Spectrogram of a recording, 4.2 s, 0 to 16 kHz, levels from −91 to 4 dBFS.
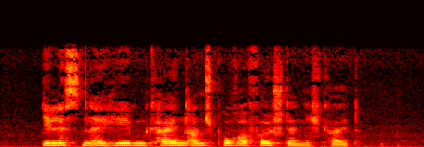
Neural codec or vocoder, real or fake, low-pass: none; real; 10.8 kHz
